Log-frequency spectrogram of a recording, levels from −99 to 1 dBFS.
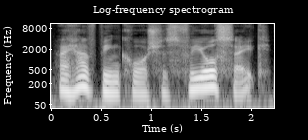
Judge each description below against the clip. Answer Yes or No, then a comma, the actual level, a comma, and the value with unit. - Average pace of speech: Yes, average, 160 wpm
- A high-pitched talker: No, low, 125 Hz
